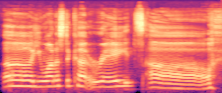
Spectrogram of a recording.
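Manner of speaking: drawn-out, high, loud teasing voice; slow mock-pity, pitched far up; mock Jerome Powell. Streamer as Jerome Powell taunting rate-cut hopefuls, mocking.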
